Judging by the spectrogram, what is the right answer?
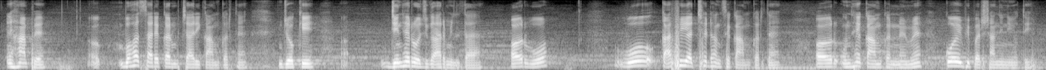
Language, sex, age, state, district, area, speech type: Hindi, male, 18-30, Uttar Pradesh, Sonbhadra, rural, spontaneous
